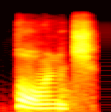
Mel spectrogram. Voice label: "haunch", Indian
